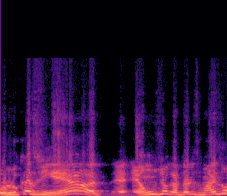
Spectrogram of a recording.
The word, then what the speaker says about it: Digne: O Lucas Digne, que tem o Digne, talvez, não sei como é a pronúncia em francês. – É mais Digne.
